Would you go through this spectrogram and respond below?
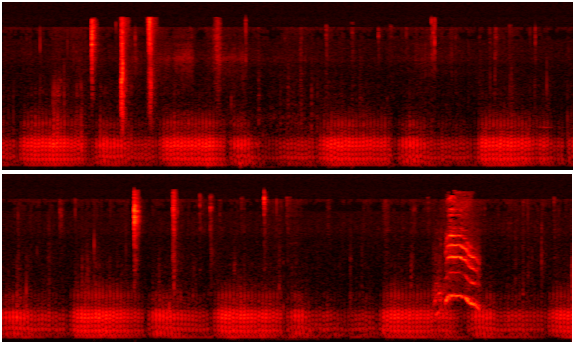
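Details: Kittens waking their owner in the morning purr steadily in rhythmic breath-linked bursts, and a short rising-falling meow cuts in near the end over soft rustles.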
